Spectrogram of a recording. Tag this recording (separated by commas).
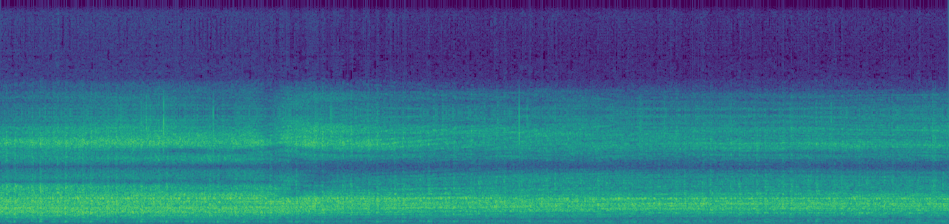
Train, Air horn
